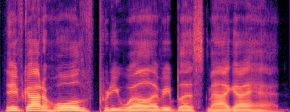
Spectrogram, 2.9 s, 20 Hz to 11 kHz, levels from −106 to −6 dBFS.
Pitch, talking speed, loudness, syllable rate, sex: 150 Hz, 225 wpm, -16 LUFS, 5.8 syllables/s, male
